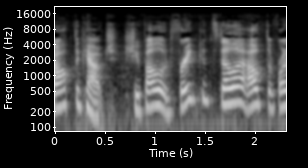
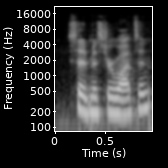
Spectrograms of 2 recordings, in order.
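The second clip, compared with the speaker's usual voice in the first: ordinary delivery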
